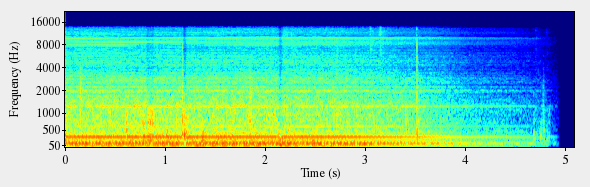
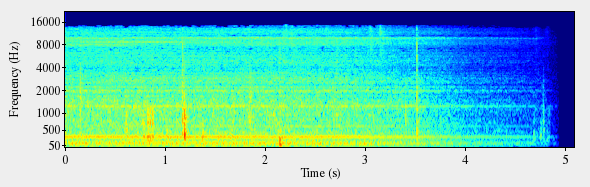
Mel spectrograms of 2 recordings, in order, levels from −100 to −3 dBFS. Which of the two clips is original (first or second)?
first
